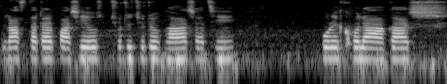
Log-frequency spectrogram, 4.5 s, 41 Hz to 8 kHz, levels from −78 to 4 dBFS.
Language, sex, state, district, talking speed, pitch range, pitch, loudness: Bengali, female, West Bengal, Jhargram, 120 wpm, 195-205 Hz, 200 Hz, -17 LUFS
